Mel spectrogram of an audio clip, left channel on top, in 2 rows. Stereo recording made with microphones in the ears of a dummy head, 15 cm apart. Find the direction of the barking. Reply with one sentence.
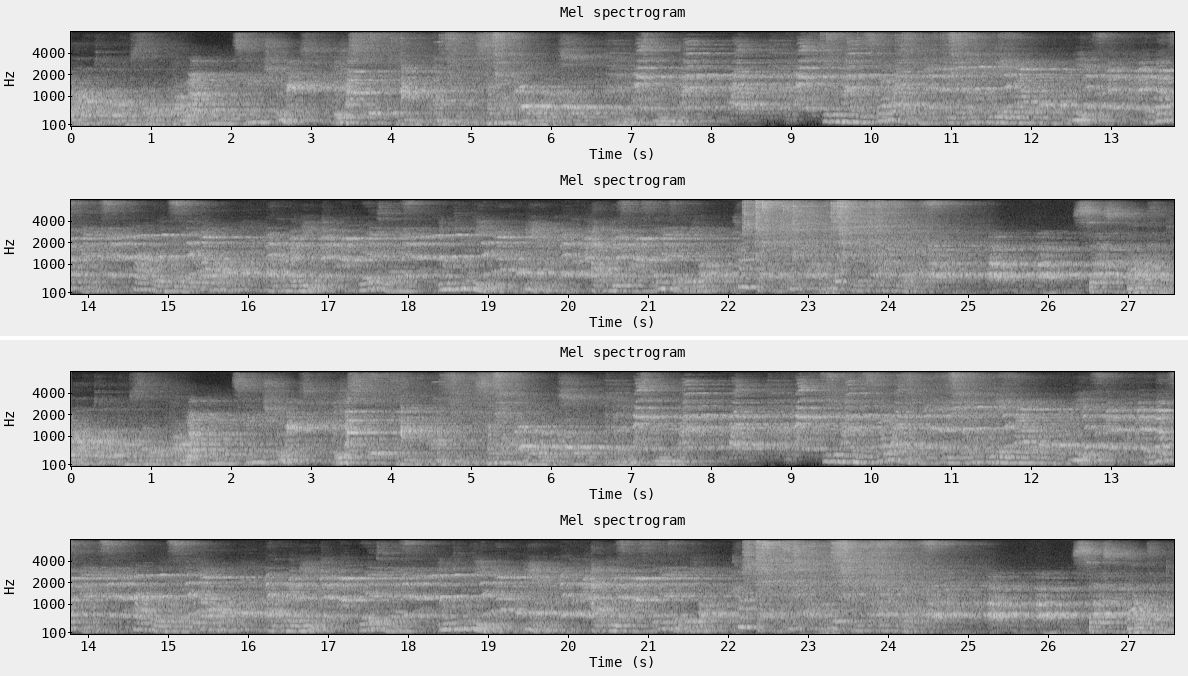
You can hear the barking on the right.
